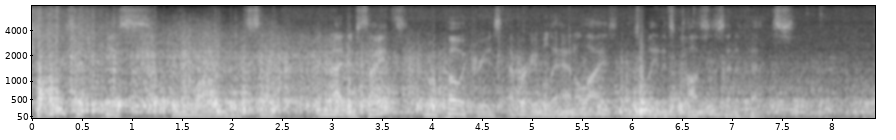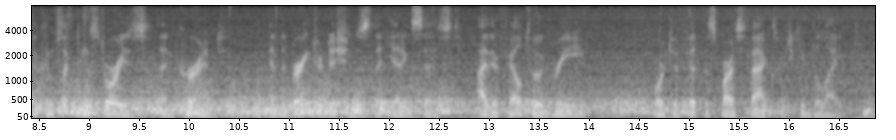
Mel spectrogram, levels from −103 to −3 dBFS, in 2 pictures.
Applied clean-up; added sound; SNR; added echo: none; Thunder; -5 dB; none.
